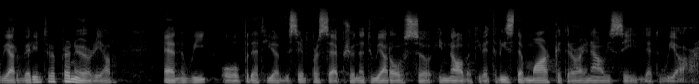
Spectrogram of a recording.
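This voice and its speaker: At a very fast pace, a man talks with a very deep, low pitch in an Italian accent. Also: very clean recording, silent background. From Italy. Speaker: business executive. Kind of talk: welcome speech. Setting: stage with audience. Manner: hesitant, many fillers.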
